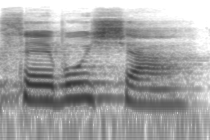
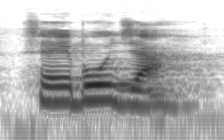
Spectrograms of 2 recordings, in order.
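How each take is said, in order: First: The double L sounds like sh. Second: The double L sounds like a j. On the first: "아르헨티나, 칠레 쪽은 세보샤" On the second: "아마도 멕시코에서는 세보자"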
